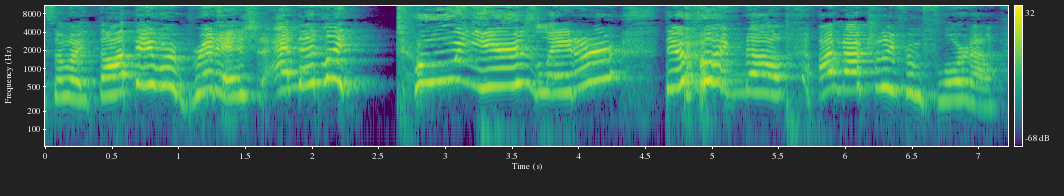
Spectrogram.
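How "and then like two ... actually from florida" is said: laughing hard. Real, not acted. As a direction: laugh almost crying at the memory. Laughing disbelief story.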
